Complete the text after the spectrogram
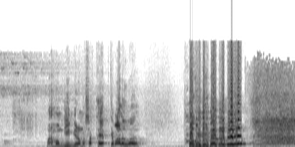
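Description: A young man talks and laughs up close.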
